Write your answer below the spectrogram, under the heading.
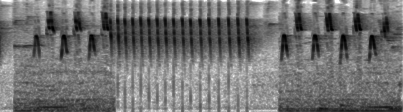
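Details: Bar-winged prinia in full song, a tutor track for caged birds: paired bright chirps alternating high and low, a rapid even trill of about twenty notes, then the chirping pattern again.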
